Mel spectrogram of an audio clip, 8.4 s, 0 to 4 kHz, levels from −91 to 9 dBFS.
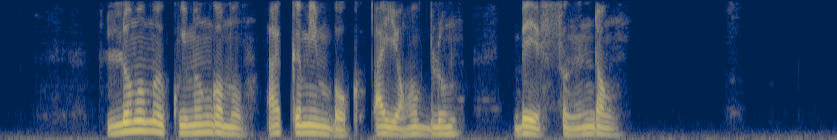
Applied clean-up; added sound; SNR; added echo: neural diffusion model UNIVERSE++.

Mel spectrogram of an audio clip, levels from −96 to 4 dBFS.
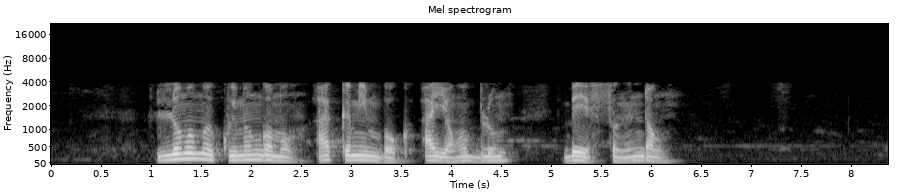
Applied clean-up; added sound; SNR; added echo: none; none; none; none.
